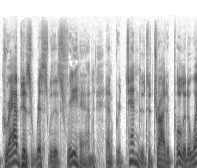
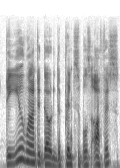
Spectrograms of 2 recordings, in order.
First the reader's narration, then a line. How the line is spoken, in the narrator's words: she asked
